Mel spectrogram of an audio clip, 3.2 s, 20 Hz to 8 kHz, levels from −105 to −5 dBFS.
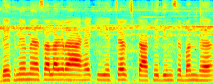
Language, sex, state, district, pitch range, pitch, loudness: Hindi, male, Madhya Pradesh, Katni, 175-185 Hz, 180 Hz, -17 LUFS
